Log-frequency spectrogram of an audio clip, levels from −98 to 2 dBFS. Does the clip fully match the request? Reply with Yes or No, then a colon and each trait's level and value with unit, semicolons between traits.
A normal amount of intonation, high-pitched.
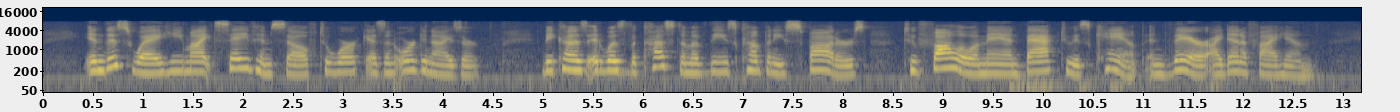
Yes: average, 4.1 semitones; high, 195 Hz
